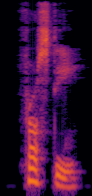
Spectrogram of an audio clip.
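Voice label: "frosty", Australian English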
